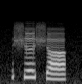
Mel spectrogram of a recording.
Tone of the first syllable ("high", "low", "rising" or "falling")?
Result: high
